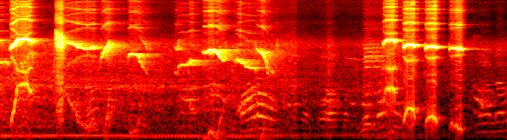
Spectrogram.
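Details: Common iora in full, energetic song: sharp high whistled notes and quick slurred phrases, bursts around half a second apart, with a faint low hum beneath.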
